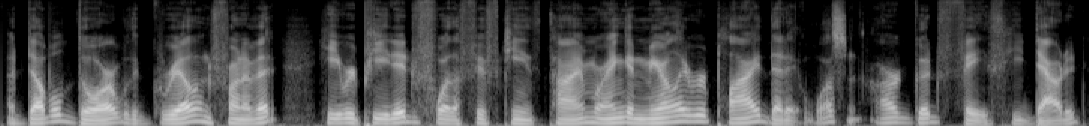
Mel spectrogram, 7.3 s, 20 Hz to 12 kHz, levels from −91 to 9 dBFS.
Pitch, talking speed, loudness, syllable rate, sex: 115 Hz, 225 wpm, -18 LUFS, 5.3 syllables/s, male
